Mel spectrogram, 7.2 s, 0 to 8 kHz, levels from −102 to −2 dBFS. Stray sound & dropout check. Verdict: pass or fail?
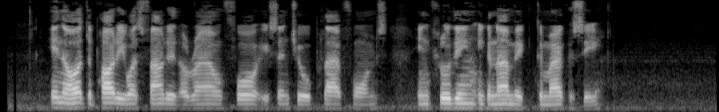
pass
